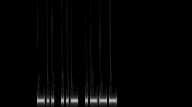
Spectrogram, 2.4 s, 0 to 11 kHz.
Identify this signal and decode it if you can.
Morse code, heard as a keyed tone, about 40 wpm, 700 Hz. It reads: DUJ
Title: USA Call Sign Postfixes - 3 Letters 40wpm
